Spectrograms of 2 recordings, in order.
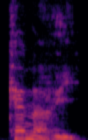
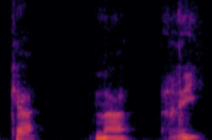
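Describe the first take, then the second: First: Said in the usual way. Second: "Canari" very slowly split into ca, na, ri; syllable by syllable. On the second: Shown as a demonstration. Teacher sounding out a word for learners, "Canari" in three slow syllables. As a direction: break "Canari" into three separate beats, ca - na - ri. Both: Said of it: "En trois syllabes".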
